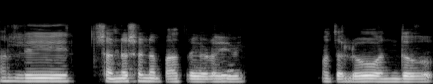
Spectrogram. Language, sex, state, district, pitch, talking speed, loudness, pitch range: Kannada, male, Karnataka, Dharwad, 135 Hz, 95 wpm, -14 LUFS, 130-145 Hz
